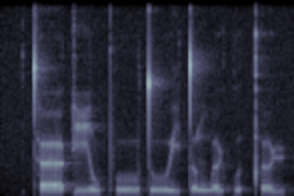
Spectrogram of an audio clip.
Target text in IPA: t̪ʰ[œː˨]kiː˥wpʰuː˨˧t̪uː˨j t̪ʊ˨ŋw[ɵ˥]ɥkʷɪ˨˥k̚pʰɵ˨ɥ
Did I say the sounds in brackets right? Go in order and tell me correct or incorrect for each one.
correct, incorrect: ɵ˨˩

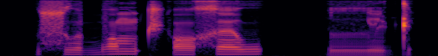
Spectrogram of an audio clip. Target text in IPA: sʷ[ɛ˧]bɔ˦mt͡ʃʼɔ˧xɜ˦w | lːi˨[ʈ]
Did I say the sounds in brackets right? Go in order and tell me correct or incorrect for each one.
incorrect: œ˧, correct

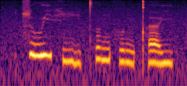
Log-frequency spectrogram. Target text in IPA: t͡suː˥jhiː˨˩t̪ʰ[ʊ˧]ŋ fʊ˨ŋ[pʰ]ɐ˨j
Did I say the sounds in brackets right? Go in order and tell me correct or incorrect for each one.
correct, correct

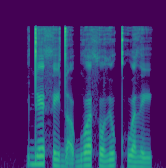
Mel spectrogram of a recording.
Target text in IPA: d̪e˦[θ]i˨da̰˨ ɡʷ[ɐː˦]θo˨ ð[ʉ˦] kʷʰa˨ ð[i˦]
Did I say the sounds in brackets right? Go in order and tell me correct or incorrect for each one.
correct, correct, correct, incorrect: i˨

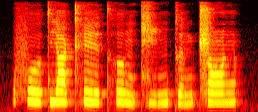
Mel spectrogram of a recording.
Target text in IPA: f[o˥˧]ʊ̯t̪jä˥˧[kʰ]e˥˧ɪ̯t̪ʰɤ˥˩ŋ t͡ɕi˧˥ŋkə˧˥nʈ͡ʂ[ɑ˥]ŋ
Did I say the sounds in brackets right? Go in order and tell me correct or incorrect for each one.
correct, correct, correct

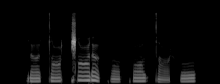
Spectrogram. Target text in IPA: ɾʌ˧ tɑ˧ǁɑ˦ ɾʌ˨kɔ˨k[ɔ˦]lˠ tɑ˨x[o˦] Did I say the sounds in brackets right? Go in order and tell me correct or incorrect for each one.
correct, correct

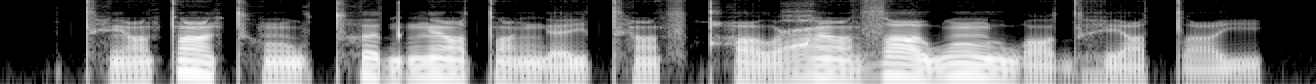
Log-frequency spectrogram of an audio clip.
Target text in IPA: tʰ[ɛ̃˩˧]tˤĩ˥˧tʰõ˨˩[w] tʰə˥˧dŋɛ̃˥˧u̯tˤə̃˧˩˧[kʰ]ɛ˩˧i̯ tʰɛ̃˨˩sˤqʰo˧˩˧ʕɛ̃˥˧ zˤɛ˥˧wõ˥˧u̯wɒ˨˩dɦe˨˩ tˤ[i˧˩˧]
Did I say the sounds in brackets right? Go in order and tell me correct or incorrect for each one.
incorrect: ẽ˩˧, correct, incorrect: ŋ, incorrect: i˩˧

